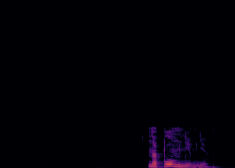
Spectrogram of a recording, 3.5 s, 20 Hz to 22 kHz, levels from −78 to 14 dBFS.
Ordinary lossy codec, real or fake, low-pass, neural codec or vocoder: MP3, 24 kbps; real; 5.4 kHz; none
